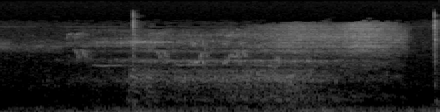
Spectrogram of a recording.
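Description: Near silence: faint room tone inside a car cabin, with one faint click about two-thirds of a second in.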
